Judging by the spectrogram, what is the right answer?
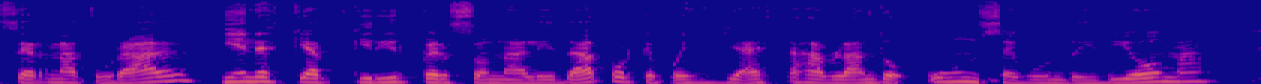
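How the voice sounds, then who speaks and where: Speaking at a moderate pace with a Venezuelan accent, a woman has a dark, mellow tone and lively intonation. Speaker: vlogger. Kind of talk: casual vlog monologue. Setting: home garage.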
